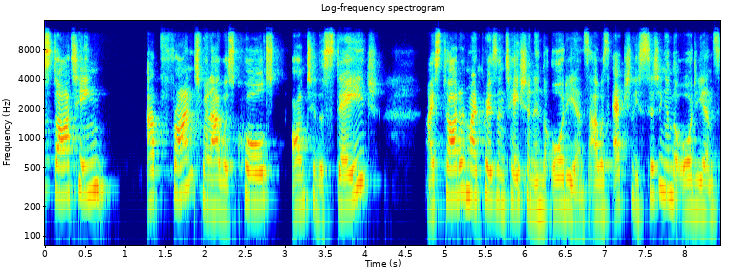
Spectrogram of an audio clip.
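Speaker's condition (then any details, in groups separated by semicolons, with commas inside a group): No condition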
